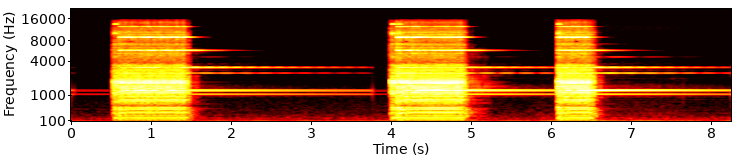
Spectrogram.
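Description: A telephone rings three times for an incoming call bringing the Bible word for the day, each loud, bright metallic ring trailing off slowly, the third cut shorter; no voices, with a faint low hum underneath.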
